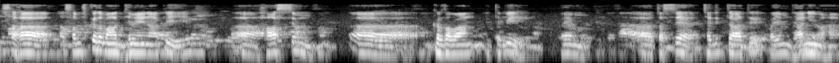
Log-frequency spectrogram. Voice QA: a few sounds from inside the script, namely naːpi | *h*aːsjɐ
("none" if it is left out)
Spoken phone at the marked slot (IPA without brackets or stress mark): h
